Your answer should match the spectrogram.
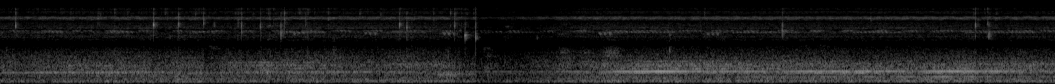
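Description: Faint outdoor background of steady insect chirring with a low trickle of water from a garden hose running onto concrete. A faint steady tone comes in about six seconds in.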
